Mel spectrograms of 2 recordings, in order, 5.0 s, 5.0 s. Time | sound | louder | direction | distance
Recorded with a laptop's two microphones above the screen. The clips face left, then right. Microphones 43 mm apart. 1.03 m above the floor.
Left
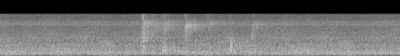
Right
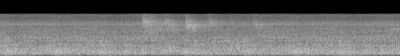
0.0 | a machine running | right 1 dB | 80° right | 9 m
1.8 | running footsteps | left 5 dB | 65° left (ahead or behind) | 4 m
